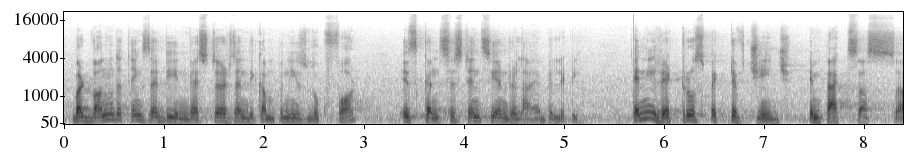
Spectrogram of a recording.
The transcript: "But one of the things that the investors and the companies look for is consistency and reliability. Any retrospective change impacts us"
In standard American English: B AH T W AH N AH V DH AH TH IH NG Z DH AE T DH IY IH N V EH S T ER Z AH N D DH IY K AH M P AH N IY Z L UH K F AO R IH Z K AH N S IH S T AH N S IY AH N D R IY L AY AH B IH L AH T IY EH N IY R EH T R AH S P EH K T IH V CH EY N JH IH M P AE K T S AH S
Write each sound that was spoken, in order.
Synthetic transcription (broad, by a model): B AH T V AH N AH V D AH T IH NG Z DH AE T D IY IH N V EH S T ER Z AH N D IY K AH M P AH N IY Z L UH K F AO R IH Z K AH N S IH S T AH N S IY AH N D R IY L AY AH B IH L AH T IY EH N IY R EH T R AH S P EH K T IH V CH EY N JH IH M P AE K T S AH S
